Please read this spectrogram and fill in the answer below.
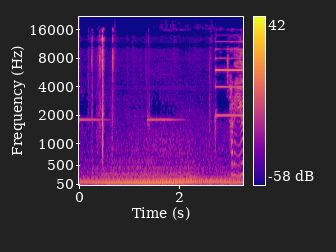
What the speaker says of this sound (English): How do you like driving the Bentley?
